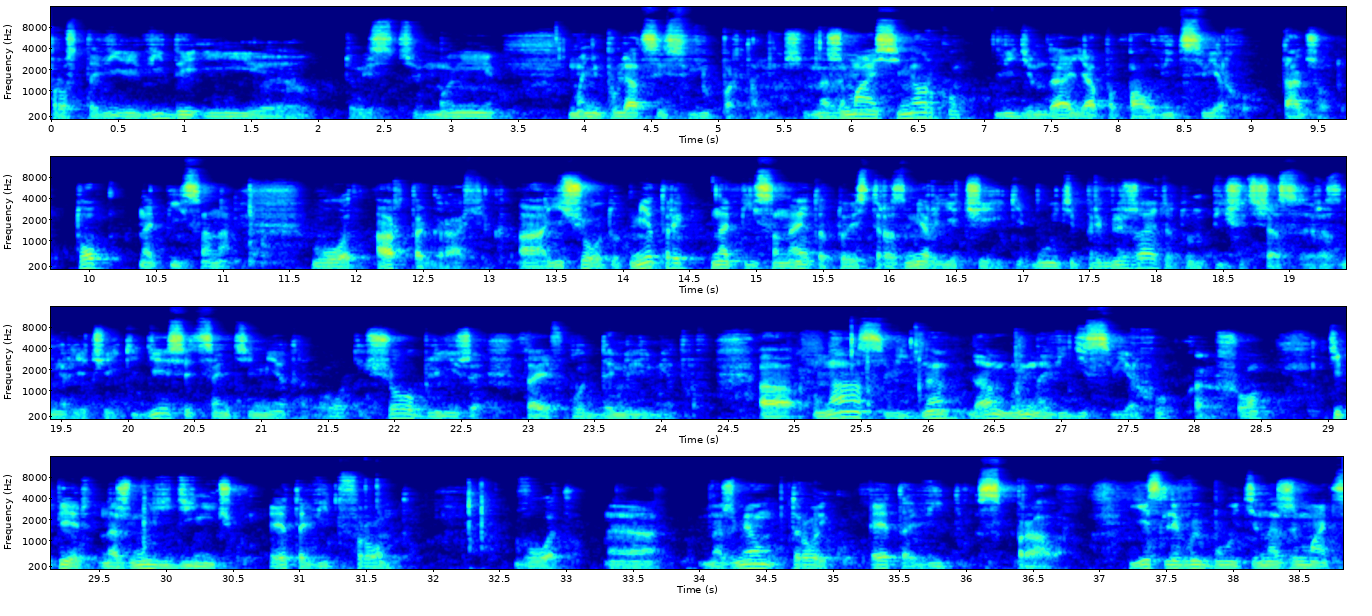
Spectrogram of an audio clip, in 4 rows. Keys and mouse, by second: 5.9 KP_7, 25.6 shift+click, 29.7 KP_1, 31.5 click, 32.3 KP_Decimal, 34.7 KP_3.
